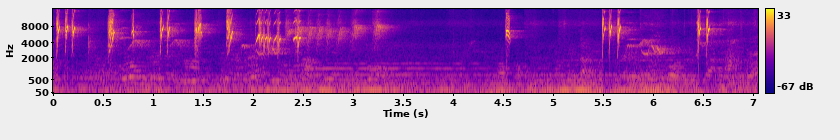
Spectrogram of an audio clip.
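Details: Olive-backed sunbird song used to make other sunbirds call back: bursts of shrill, clipped chirps, then a pause, then a few more sharp notes and a brief twisting phrase.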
